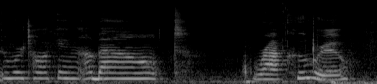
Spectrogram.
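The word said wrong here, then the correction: Ra Uru Hu: Ra-uru-hu. Butchered that, I'm sure. – Ra-uru-hu. Sounds about right.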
